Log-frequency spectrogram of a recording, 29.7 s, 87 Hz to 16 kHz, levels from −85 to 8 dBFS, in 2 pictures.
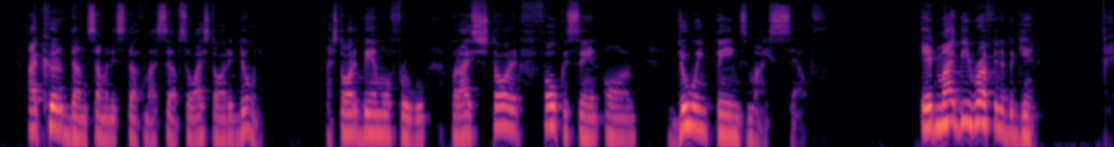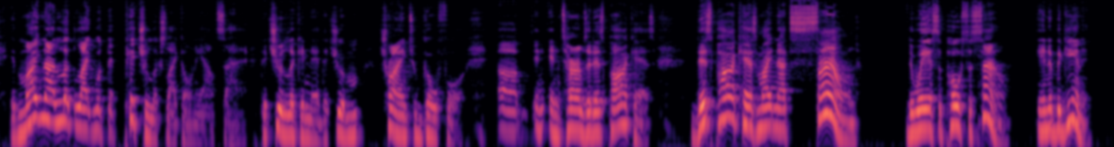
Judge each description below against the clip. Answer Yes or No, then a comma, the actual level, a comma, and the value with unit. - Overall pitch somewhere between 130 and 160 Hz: Yes, medium, 140 Hz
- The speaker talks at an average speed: Yes, average, 160 wpm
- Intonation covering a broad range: Yes, wide, 6.2 semitones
